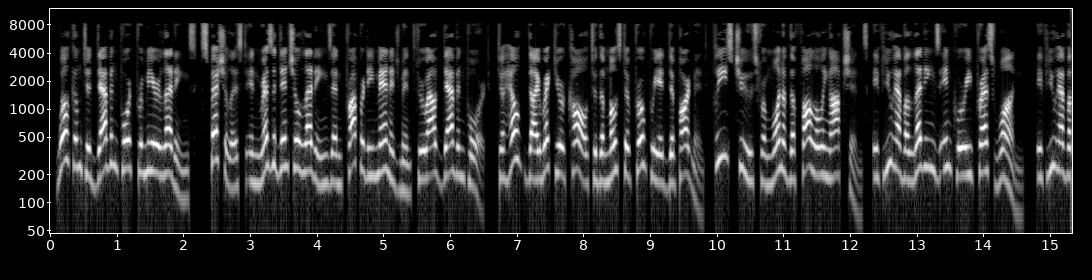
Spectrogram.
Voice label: Male USA Press 1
